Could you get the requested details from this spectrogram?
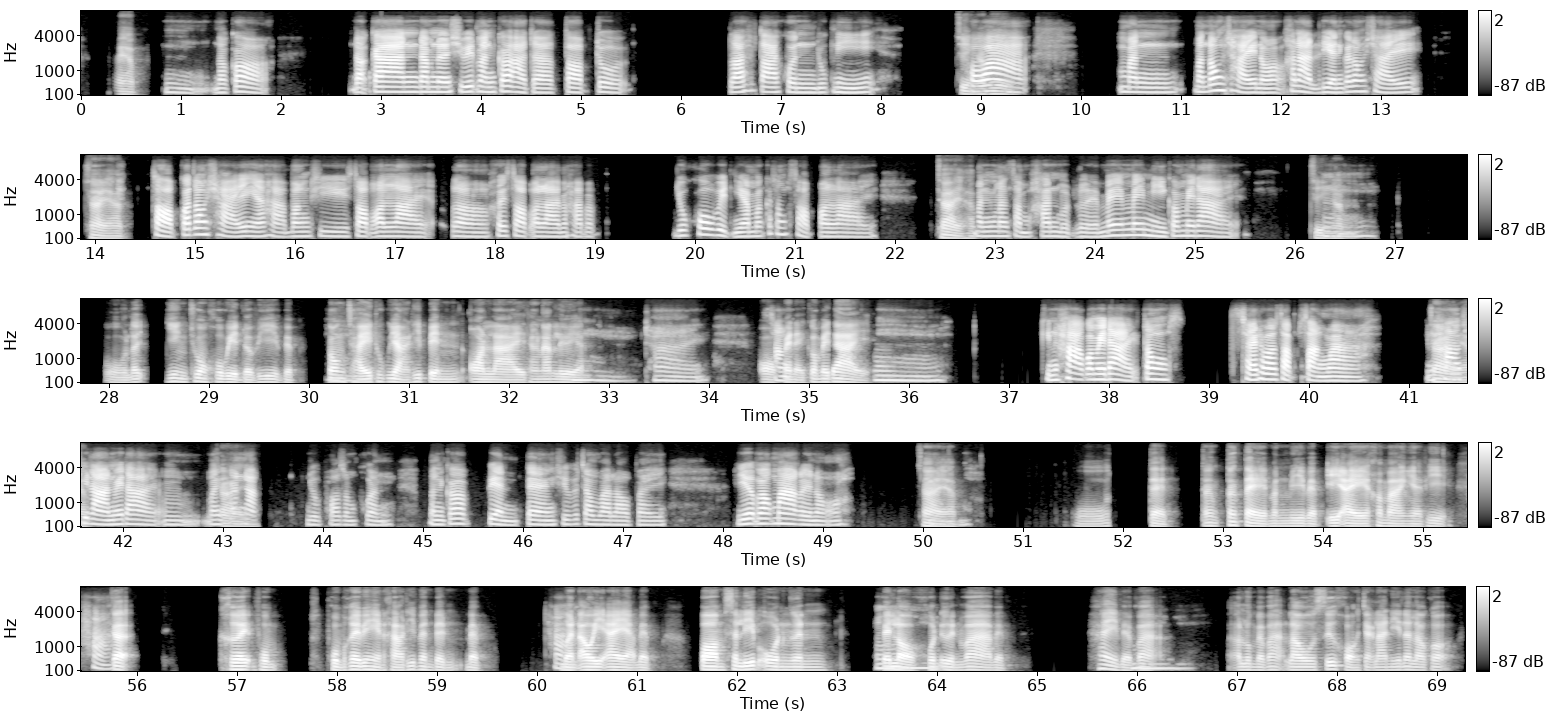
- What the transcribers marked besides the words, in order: other background noise; tapping
- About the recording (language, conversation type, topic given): Thai, unstructured, เทคโนโลยีได้เปลี่ยนแปลงวิถีชีวิตของคุณอย่างไรบ้าง?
